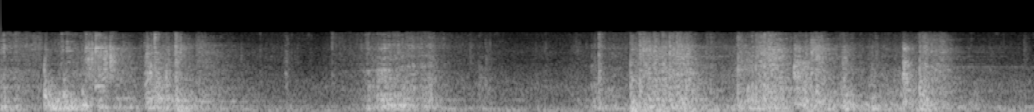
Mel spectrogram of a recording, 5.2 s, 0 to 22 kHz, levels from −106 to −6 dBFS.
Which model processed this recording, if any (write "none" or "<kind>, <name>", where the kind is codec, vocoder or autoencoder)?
none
